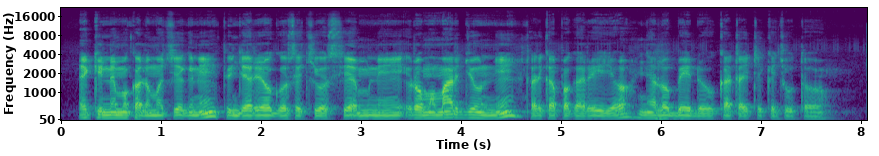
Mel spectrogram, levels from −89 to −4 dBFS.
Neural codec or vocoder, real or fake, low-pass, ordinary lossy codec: vocoder, 44.1 kHz, 128 mel bands every 256 samples, BigVGAN v2; fake; 19.8 kHz; none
